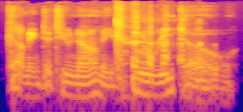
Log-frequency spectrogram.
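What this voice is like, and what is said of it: Dramatic TV announcer voice. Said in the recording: “Do my Toonami voice.”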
